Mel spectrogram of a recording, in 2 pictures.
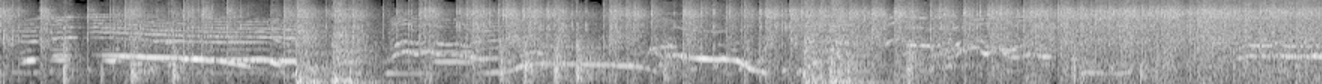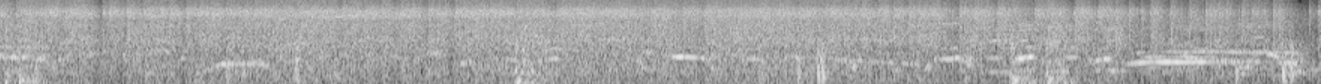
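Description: Fireworks crackle with a steady fizzing hiss.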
